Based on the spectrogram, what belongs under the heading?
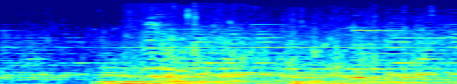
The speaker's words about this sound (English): While the post office workers get on with some much-needed pre-winter maintenance, the chicks are beginning to discover a new element. Water. One chick tentatively dips its beak in the water's edge.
